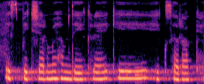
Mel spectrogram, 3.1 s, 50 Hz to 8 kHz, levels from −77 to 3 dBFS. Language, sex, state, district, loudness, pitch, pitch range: Hindi, female, Bihar, West Champaran, -15 LUFS, 245 Hz, 235-255 Hz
